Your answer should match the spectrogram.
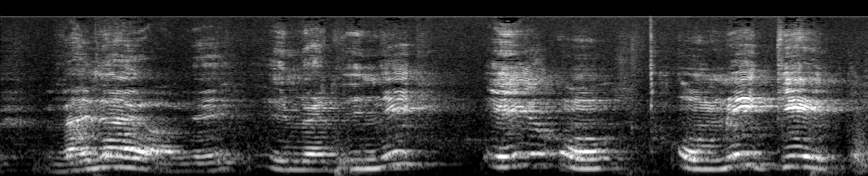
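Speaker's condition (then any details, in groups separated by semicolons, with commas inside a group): Cerebral palsy; lifelong, non-progressive; stable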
